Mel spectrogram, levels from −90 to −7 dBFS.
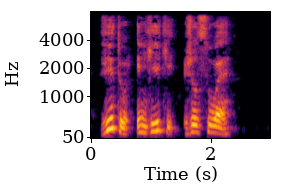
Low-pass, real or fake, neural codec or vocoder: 7.2 kHz; real; none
